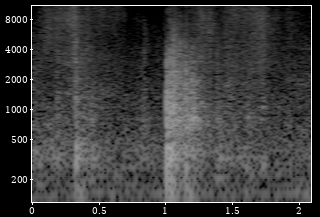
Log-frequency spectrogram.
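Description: Ribbon being untied and pulled off a cardboard Hermès gift box: soft handling rustle with a small tap early and one sharper sudden swish or knock about a second in.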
